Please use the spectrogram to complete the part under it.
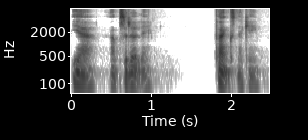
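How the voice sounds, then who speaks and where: A man playing an angry, pompous right-wing podcast host in a deadpan parody monologue, with a deliberate, conspiratorial manner. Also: exaggerated voice. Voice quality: very deep, gravelly, husky.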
